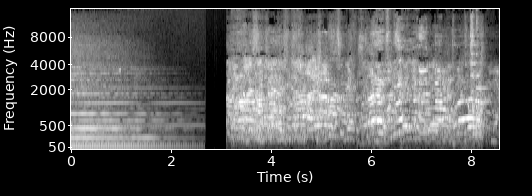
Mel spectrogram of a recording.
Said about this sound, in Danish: Det er lyden af vores julefrokost, eller det er de lyde, jeg hørte, inden jeg gik hjem, fordi jeg drak ikke noget.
